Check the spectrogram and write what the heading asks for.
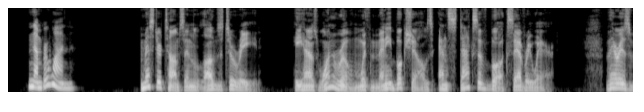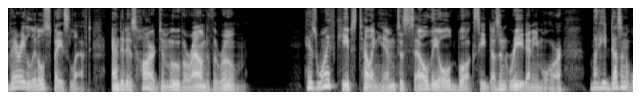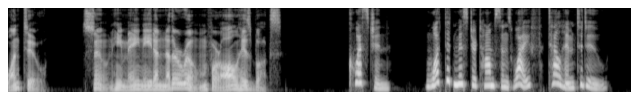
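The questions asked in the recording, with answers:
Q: What did Mr. Thompson's wife tell him to do?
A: Sell the old books he doesn't read anymore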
